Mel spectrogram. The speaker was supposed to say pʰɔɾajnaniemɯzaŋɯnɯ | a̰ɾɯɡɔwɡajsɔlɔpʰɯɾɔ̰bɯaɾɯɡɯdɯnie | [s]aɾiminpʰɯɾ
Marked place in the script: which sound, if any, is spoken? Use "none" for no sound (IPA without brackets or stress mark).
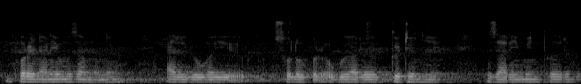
z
